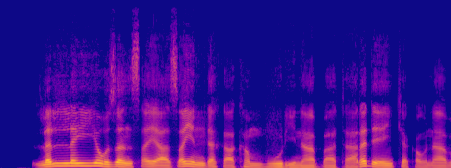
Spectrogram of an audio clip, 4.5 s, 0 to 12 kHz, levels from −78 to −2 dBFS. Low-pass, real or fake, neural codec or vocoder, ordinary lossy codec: none; fake; codec, 24 kHz, 0.9 kbps, DualCodec; none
